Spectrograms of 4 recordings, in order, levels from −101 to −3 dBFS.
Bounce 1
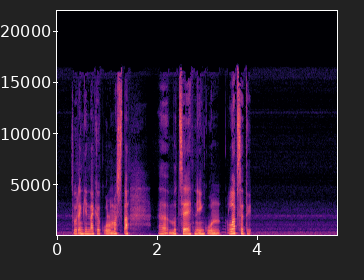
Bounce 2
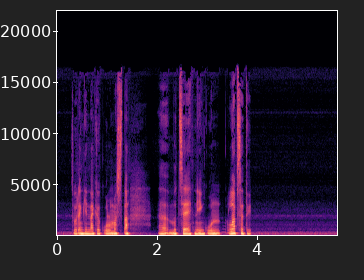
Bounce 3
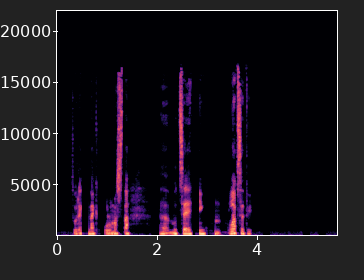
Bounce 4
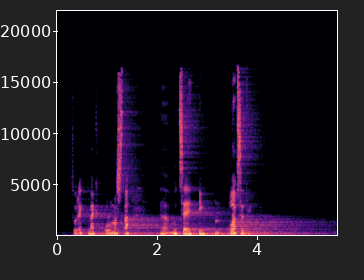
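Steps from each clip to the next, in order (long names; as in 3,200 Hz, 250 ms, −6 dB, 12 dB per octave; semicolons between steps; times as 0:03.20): parametric band 200 Hz +14 dB 0.73 octaves
spectral dynamics exaggerated over time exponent 2; gate pattern "xxx.x.xxxxxx.x" 95 BPM −60 dB; double-tracking delay 16 ms −3 dB; level +1.5 dB
dense smooth reverb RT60 3.5 s, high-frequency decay 0.25×, DRR 18 dB; level −2.5 dB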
